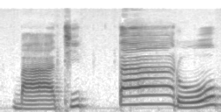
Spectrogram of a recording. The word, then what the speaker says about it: 맛있다: 맛은 d 것으로 바뀌게 되고 그게 여름이 되어서 마디 따로 발음을 해야 됩니다 뒤에 이따가 아니라 없다 가 붙으면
